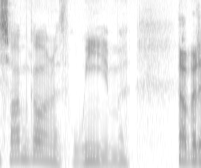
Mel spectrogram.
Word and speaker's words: WiiM: So like the Nintendo Wii with an M at the end. So I'm going with WiiM.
